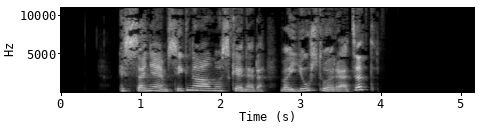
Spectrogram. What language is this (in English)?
Latvian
